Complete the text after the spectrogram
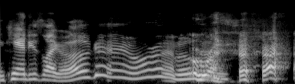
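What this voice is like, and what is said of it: Imitates another person's voice, mouth barely open. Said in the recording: “That was a great Candy impersonation, by the way... You nailed it... You just like don't open your mouth that much.”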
